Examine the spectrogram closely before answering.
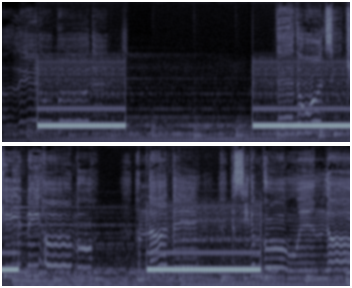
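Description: A phone call's ringing tone repeats three times, each a steady electronic tone lasting over a second, separated by pauses, over quiet background music, as someone calls a friend back.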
